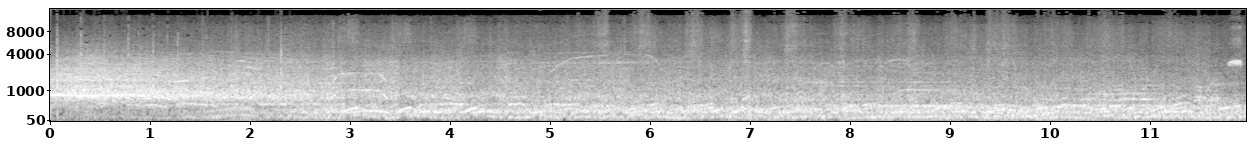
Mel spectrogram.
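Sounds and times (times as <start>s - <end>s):
large crowd cheering and clapping: 0.0s - 9.2s
many race car engines firing up and revving: 0.0s - 11.9s.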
